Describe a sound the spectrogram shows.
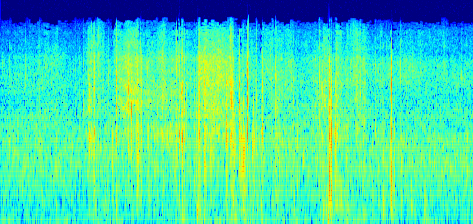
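A paper map rustles and crinkles close by.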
